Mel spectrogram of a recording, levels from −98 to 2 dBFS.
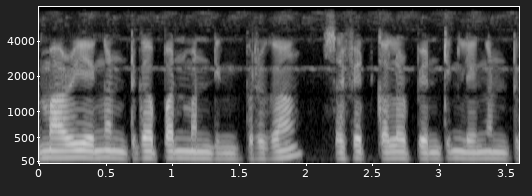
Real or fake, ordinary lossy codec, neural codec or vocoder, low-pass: real; none; none; 7.2 kHz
